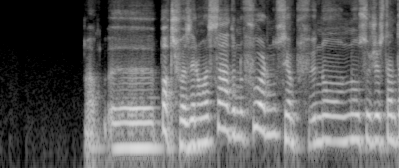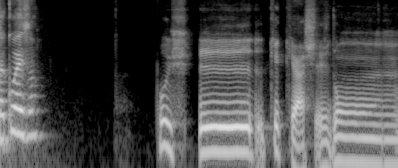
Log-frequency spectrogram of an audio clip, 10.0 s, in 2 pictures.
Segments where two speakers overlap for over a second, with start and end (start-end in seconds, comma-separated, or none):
none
